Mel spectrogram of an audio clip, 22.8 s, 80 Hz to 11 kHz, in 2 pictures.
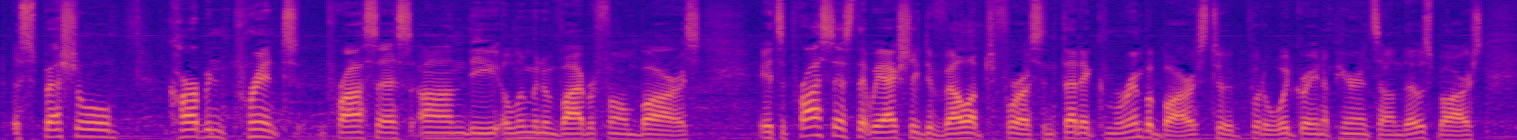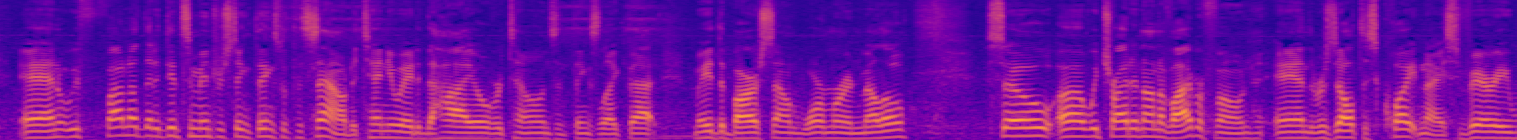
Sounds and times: Speech: 0.0 - 18.2, 18.8 - 22.7.

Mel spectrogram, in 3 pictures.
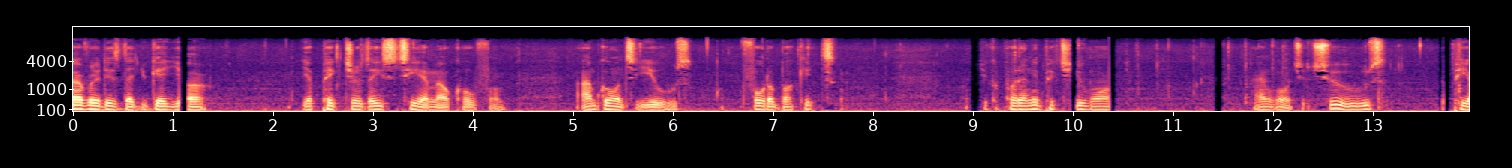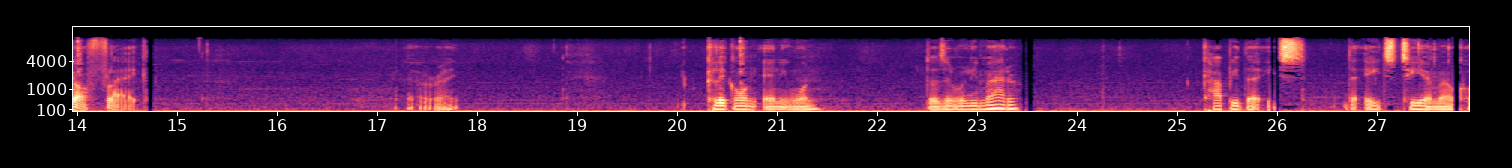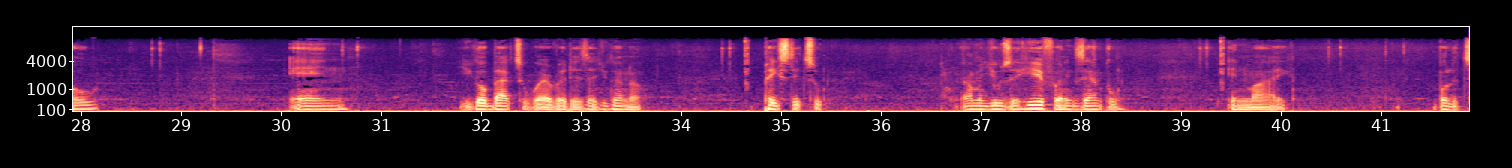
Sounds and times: Speech: 0.0 - 1.4, 2.3 - 4.4, 5.0 - 7.7, 9.0 - 10.4, 11.8 - 13.2, 13.8 - 14.7, 17.2 - 17.9, 20.0 - 21.5, 22.5 - 23.5, 25.2 - 28.2, 30.1 - 38.7, 39.3 - 40.2, 41.1 - 41.8.

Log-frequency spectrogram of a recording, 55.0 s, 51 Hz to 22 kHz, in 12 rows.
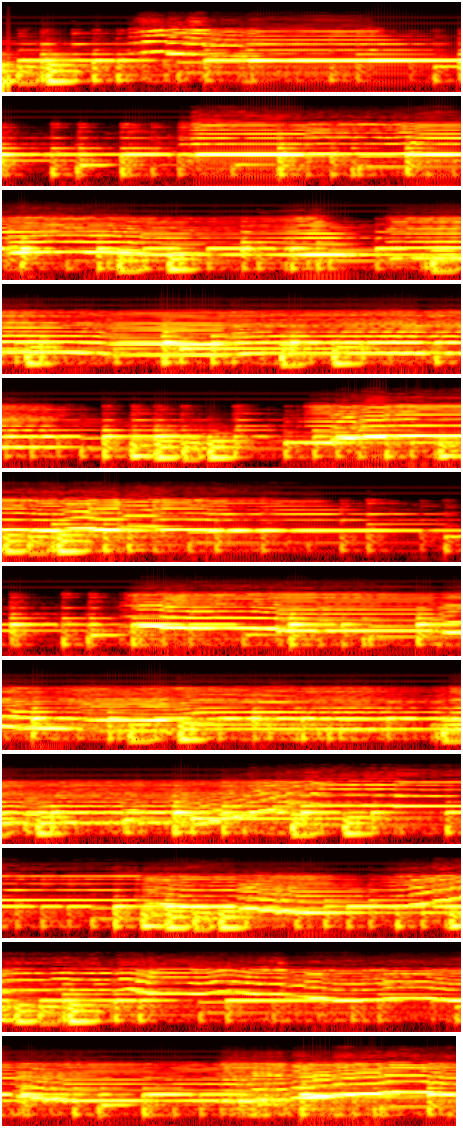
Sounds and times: Violin, fiddle: 0.0 - 55.0.

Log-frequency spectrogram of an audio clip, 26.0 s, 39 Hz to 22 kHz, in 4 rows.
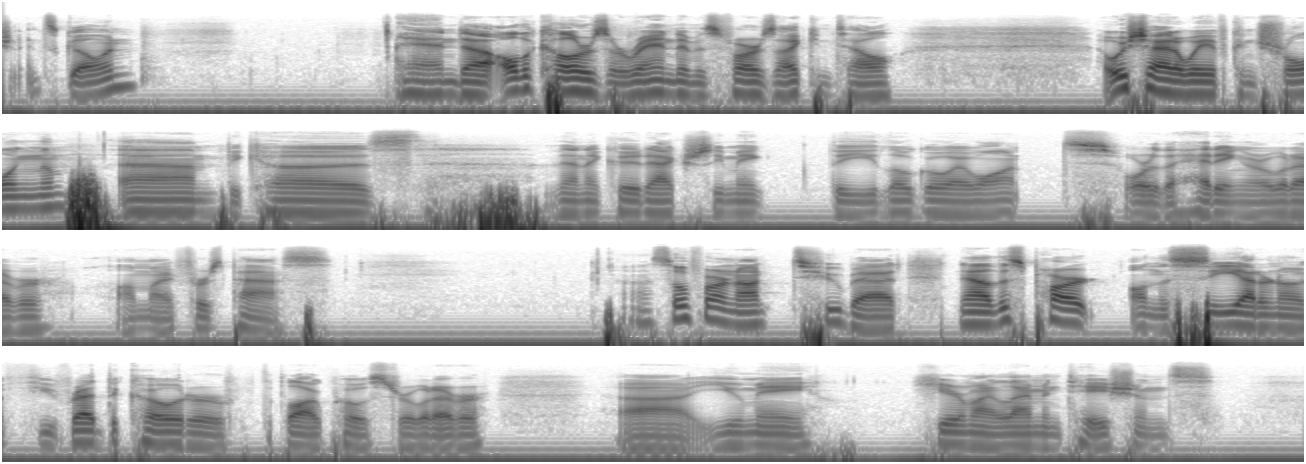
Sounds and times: Speech: 0.0 - 0.7, 1.9 - 4.5, 5.5 - 14.7, 16.1 - 22.0, 22.6 - 25.6.

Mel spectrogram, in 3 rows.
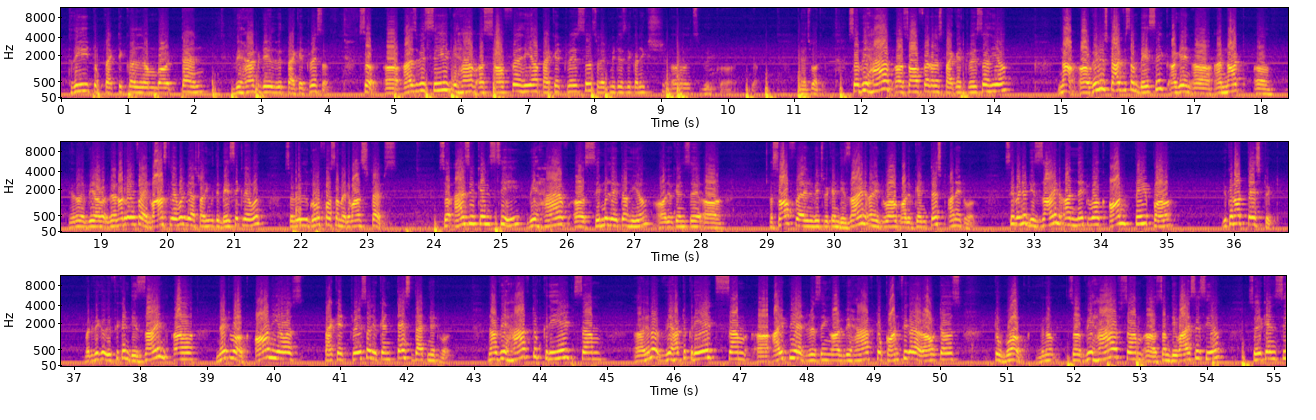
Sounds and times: Speech: 0.1 - 14.3, 15.0 - 28.4, 29.0 - 35.2, 35.8 - 55.1.

